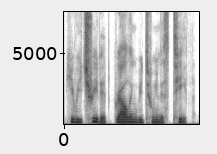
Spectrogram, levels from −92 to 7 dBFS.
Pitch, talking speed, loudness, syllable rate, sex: 180 Hz, 175 wpm, -16 LUFS, 5.6 syllables/s, female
